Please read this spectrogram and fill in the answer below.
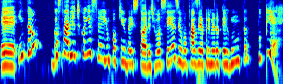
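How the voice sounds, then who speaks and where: A woman speaks at a fairly quick pace and a high pitch, with very wide pitch swings. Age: 40s. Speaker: podcast host, company founder. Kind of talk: interview podcast.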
